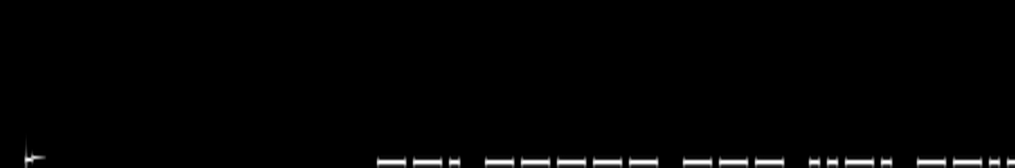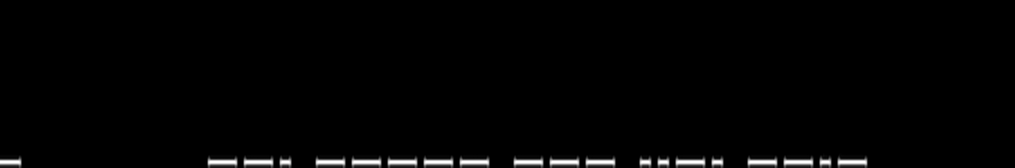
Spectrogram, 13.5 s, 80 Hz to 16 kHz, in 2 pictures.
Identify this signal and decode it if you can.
Morse code, heard as a keyed tone, about 20 wpm, 700 Hz. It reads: G0OFQ G0OFQ
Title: DXCC-100 Call Signs - 5 Characters - Repeated 2x - 20wpm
